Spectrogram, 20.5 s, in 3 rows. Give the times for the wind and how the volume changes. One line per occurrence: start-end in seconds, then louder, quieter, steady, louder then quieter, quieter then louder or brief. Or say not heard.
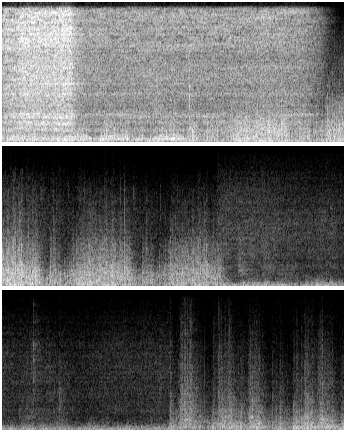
0.0-20.4 quieter then louder.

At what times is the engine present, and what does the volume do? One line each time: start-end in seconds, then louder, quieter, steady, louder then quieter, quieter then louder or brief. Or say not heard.
0.0-6.5 quieter.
